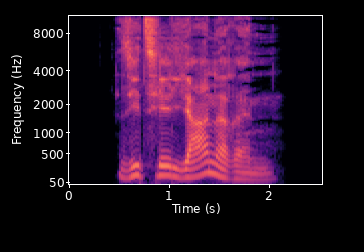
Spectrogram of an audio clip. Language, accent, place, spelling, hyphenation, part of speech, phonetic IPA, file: German, Germany, Berlin, Sizilianerin, Si‧zi‧li‧a‧ne‧rin, noun, [zit͡siˈli̯aːnəʁɪn], De-Sizilianerin.ogg
- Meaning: Sicilian (female person from Sicily)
